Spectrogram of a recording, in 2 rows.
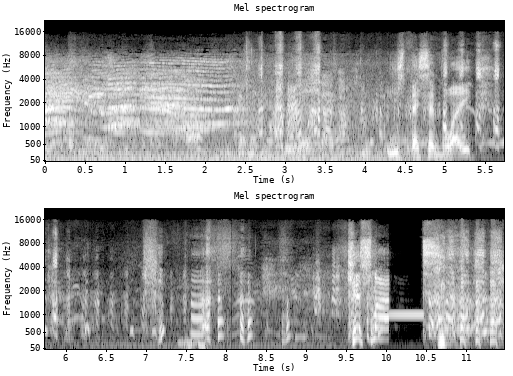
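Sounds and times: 
crowd of fans cheering and shouting: 0.0s - 3.8s
laughter: 2.3s - 11.4s
speech: 3.4s - 5.7s, 9.7s - 10.0s, 10.6s - 11.4s.

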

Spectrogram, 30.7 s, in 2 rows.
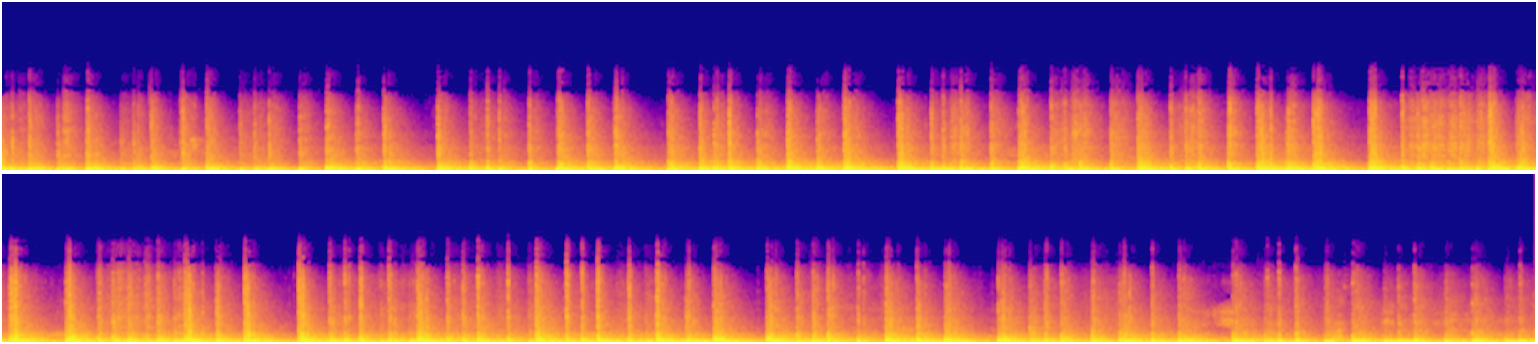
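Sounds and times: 
medieval drums: 0.0s - 30.6s.

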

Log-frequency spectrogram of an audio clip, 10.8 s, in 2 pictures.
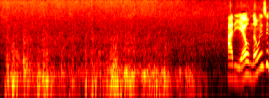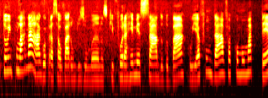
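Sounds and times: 
deep rolling thunder: 0.0s - 4.5s
steady rain: 0.0s - 10.7s
speech: 4.6s - 10.7s.

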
